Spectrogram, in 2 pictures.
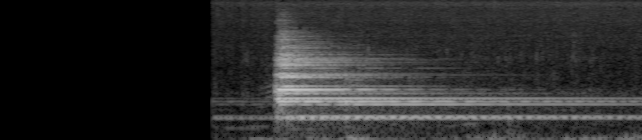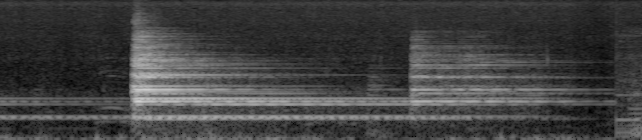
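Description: A bell struck three times, about a second and a half to two and a half seconds apart. Each stroke rings on and slowly fades.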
